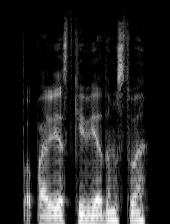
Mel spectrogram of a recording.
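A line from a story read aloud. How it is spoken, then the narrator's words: Booming snort. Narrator (Russian): Розалия Барзаконь гулко хмыкнула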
